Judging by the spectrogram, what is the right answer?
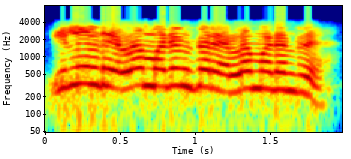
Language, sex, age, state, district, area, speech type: Kannada, male, 45-60, Karnataka, Belgaum, rural, conversation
